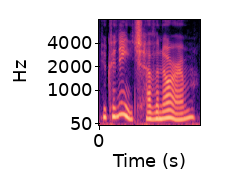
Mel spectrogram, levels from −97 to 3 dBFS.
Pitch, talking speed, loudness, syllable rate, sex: 210 Hz, 265 wpm, -14 LUFS, 4.8 syllables/s, female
